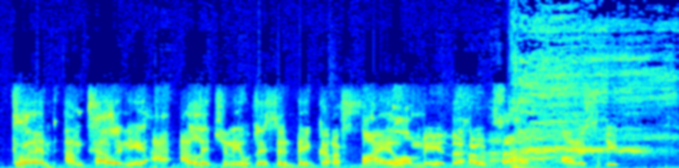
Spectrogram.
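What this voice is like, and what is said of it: British accent. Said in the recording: “it sounds even more authoritative coming from a fine British accent”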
